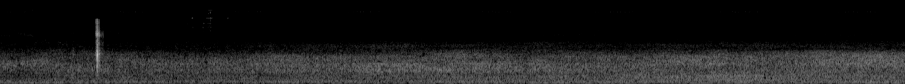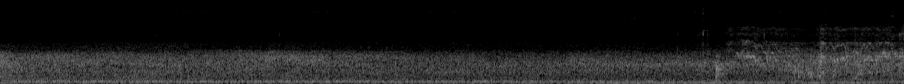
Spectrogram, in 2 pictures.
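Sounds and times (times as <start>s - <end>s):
distant engine drone: 0.0s - 18.0s.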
